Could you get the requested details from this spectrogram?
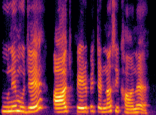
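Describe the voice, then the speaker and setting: A woman voicing a timid young male friend who scares easily, speaking in a pleading, worried way and a little lower than her own voice. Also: a little slow, pushed and bright. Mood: anxious.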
